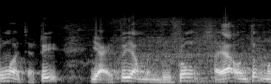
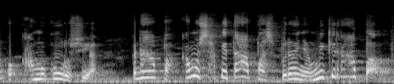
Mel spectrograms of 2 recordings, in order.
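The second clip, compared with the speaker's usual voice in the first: sing-song fake concern, much higher; high mock-concerned busybody; 11 semitones higher than usual. Mimicking a nosy friend in a high prying voice. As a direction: pitch way up, nosy prying questions.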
